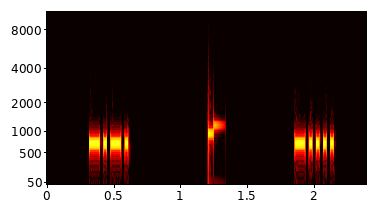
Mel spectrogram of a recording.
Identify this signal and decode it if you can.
Morse code, heard as a keyed tone, about 43 wpm, 700 Hz. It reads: C 6
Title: Single Letter-Number Alt - Rapid-Fire 45wpm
